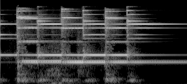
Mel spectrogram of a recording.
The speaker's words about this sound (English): It sounds like a doorbell. We have a doorbell? I guess we do. I guess we must have a door somewhere.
